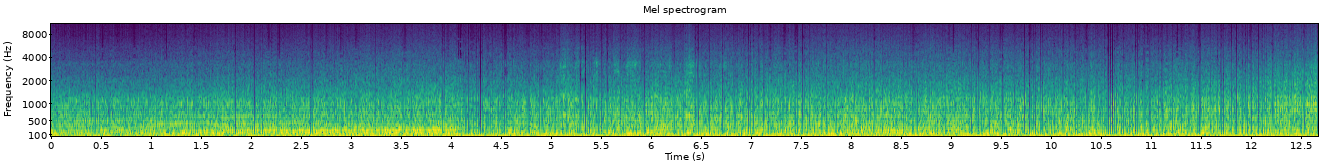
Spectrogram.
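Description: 2017 Subaru BRZ's flat-four engine accelerating hard, heard from inside the cabin. Its pitch climbs for about four seconds and then breaks off, as at a gear change. After that, loud wind and road noise covers the engine as speed keeps rising.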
